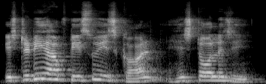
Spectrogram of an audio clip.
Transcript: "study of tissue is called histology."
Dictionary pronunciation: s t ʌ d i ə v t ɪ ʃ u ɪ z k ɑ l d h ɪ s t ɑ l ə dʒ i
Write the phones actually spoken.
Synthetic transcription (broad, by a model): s t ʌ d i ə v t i s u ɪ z k ɑ l d h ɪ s t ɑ l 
